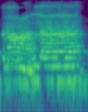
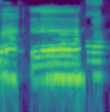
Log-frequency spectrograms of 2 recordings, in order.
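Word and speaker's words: الأعلى: Subhana rabbiyal a'la. Ulangi. Subhana rabbiyal a'la. Ingat di alifnya, lamnya itu dipanjangkan, bukan a'la, tapi a'la. Nah, harus dipanjangkan. Ikuti. Subhana rabbiyal a'la. Ulangi. Subhana rabbiyal a'la.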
